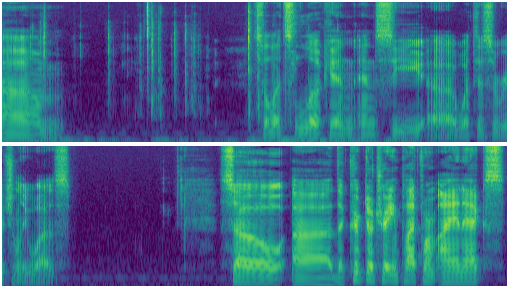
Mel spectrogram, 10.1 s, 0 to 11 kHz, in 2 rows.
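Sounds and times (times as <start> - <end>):
light clicks from a computer keyboard: 0.0 - 3.9
brief voiced sound: 0.0 - 5.2
speech: 2.6 - 5.8, 7.2 - 10.0.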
